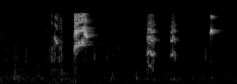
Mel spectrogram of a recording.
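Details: Rosy-faced lovebird chattering in a quick series of scratchy chirps of varying loudness, ending with a clearer, higher, thinner note.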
